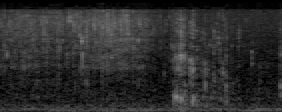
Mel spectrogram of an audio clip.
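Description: Vegetable broth pours into a slow cooker as a short, quiet liquid trickle, with one slightly louder splash midway.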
